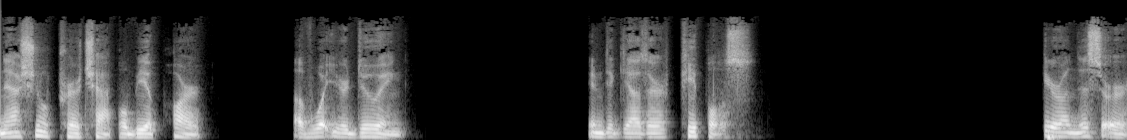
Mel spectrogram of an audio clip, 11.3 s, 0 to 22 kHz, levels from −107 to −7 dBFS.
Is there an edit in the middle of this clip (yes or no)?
yes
